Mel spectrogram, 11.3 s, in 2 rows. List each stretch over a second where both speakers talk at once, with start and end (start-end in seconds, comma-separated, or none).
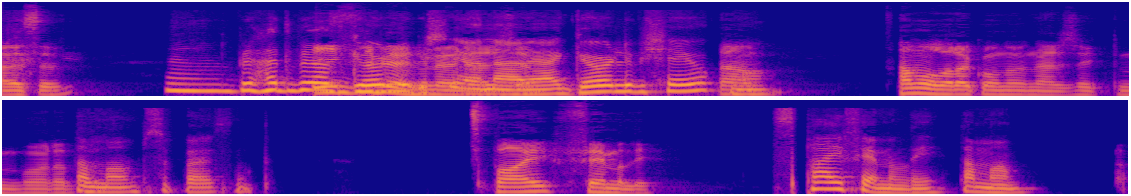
1.5-2.8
